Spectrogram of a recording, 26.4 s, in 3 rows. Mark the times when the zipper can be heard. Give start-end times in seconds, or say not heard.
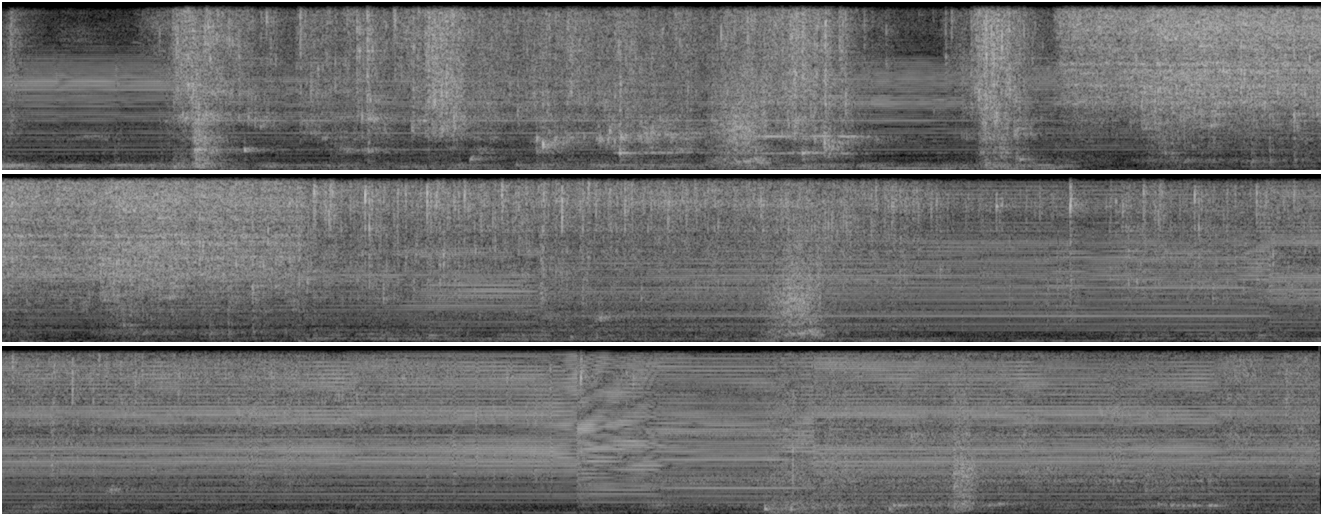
3.4-5.2, 12.6-14.4, 22.6-24.1.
